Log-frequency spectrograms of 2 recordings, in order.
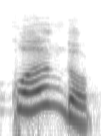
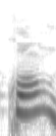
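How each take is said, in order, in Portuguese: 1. A palavra é falada na forma completa. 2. A palavra é falada com sons omitidos. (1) "o quando" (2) "ele tirou o que e o u, virou quando"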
